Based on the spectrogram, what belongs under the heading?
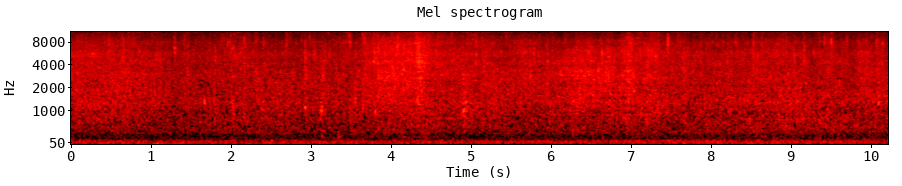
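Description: Faint patter of light rain, with scattered small ticks over a low, steady rumble.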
